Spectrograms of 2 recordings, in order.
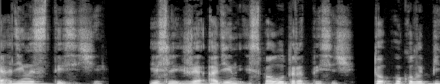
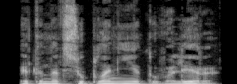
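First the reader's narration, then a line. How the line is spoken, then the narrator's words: Quiet reminder. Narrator (Russian): тихо напомнила Аня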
